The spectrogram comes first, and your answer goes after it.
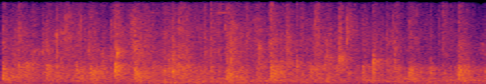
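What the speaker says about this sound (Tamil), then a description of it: "கைத்தட்டலாம்." A school audience at a Tamil mother-language day celebration in Vellore claps continuously, a faint, steady patter of many hands with no talk over it.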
